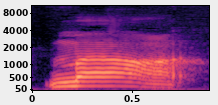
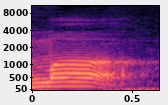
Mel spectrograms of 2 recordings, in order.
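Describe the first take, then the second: First: The syllable ends with a throaty ain sound. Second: The syllable ends with a glottal stop. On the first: The speaker calls it right. "huruf ain ya" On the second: The speaker calls it wrong. "ma jadi huruf hamzah"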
